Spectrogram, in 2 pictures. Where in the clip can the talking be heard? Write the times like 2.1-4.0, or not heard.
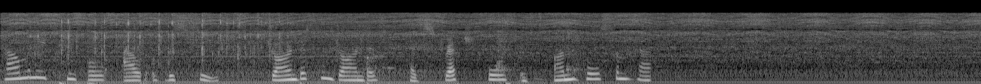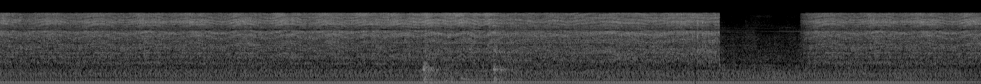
0.0-6.5.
